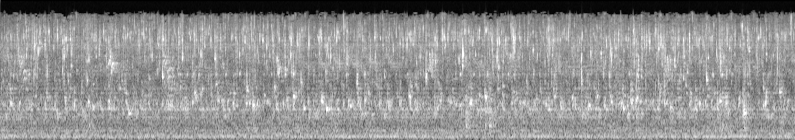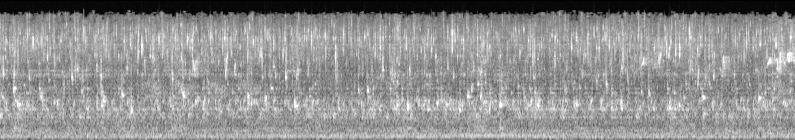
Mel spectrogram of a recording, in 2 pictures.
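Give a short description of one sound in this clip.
Water trickles and splashes steadily into a basin.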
